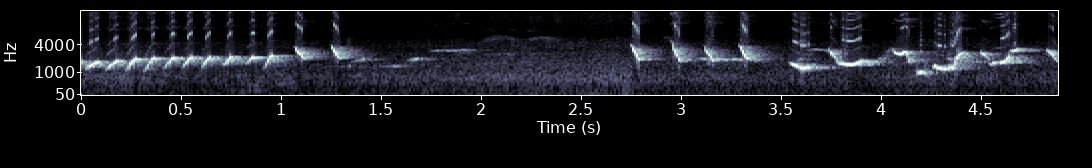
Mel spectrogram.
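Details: White-rumped shama singing to provoke other shamas into answering: a quick series of repeated rising whistles, a pause of over a second, then loud varied whistles with sharp high notes.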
